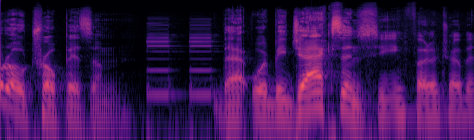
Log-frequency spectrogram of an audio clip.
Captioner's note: buzzer beeps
